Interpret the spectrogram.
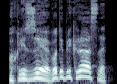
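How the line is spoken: Joyful exclamation. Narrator (Russian): радостно воскликнул Алеша

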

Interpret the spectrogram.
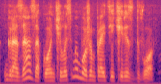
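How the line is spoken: Detached flat tone. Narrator (Russian): тем же безучастным тоном, он заметил

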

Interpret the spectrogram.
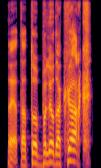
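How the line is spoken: Growling. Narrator (Russian): Райден не переставал рычать

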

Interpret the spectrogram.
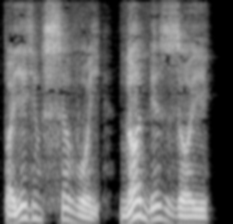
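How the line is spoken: Quiet. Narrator (Russian): Рина тихо сказала Варе

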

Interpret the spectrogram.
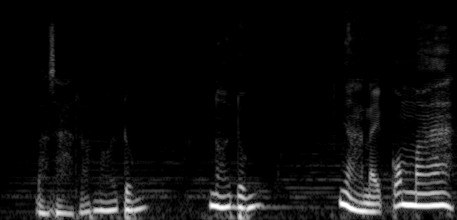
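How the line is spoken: Moaning. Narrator (Vietnamese): Bà Loan rên rỉ

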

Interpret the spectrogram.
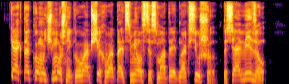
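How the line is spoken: Mocking laughter. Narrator (Russian): Смеялся кучерявый блондин

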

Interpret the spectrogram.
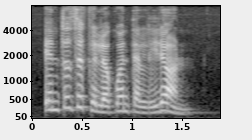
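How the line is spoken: Group shouting. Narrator (Spanish): opinaron gritando

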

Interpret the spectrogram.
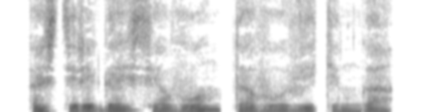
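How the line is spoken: Whisper. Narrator (Russian): шепнула

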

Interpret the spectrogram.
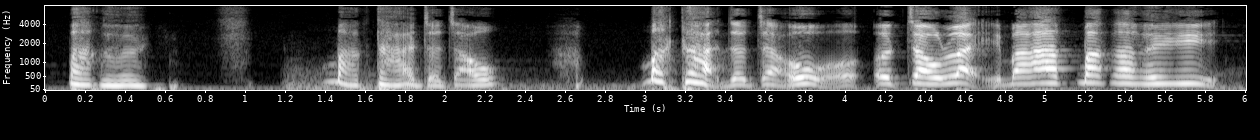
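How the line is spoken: Whimpering, tearful child. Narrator (Vietnamese): Thằng Thắng mếu máo

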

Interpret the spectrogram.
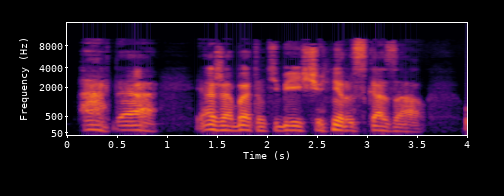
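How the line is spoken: Smirking. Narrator (Russian): ухмыльнулся Флинн

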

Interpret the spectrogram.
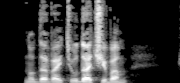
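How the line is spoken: Whisper. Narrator (Russian): шепнула

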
